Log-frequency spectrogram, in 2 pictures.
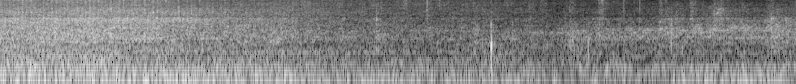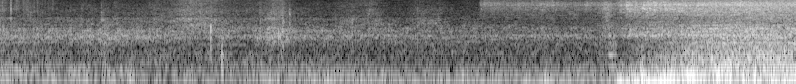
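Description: A Toyota Tundra pickup engine being tested during a battery check idles steadily and close, then revs up sharply near the end with a louder, rising roar.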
